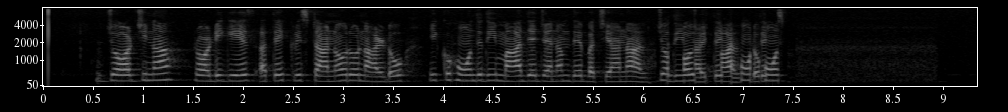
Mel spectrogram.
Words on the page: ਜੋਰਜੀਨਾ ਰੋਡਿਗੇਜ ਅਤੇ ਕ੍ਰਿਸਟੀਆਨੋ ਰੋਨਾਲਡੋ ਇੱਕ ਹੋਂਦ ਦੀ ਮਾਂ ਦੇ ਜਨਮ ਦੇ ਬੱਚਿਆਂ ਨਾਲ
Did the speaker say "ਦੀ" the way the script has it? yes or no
yes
